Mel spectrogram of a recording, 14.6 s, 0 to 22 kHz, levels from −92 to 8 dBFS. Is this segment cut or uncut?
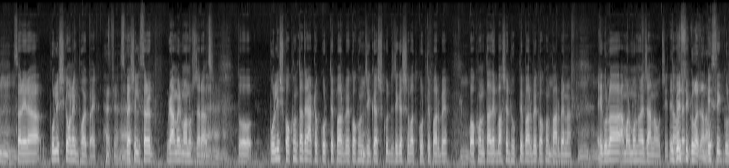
uncut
